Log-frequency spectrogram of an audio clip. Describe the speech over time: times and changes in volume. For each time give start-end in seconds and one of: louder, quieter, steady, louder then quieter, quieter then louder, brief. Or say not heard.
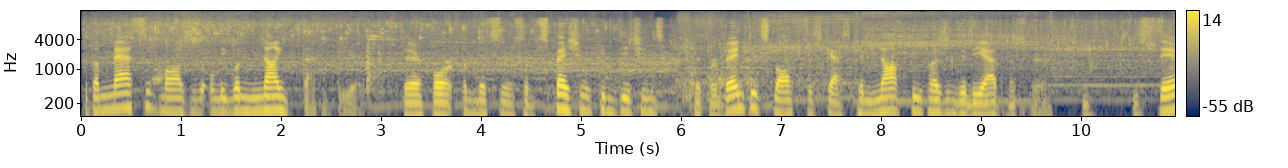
0.0-10.9 steady.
